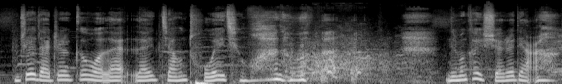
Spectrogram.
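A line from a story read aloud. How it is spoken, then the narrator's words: Startled, then loud laughter. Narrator (Chinese): 男一愣，然后哈哈大笑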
